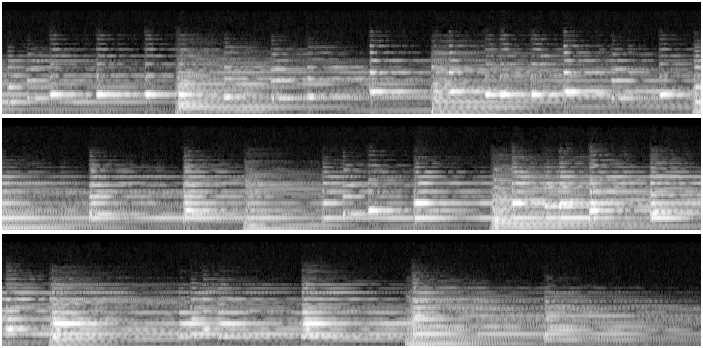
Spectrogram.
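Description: Instrumental keyboard music with a piano voice from a Fairlight CMI: a melody and chords over bass notes that change every couple of seconds, slowly dying away toward the end.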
